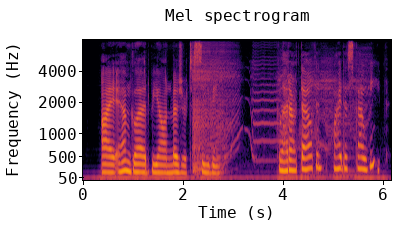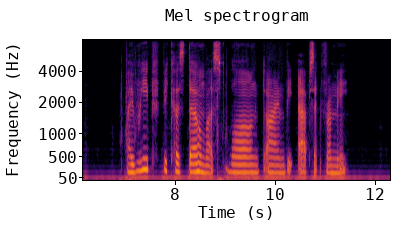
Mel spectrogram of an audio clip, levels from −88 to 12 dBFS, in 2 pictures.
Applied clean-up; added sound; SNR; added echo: none; Bird + Cupboard open or close; 15 dB; none.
